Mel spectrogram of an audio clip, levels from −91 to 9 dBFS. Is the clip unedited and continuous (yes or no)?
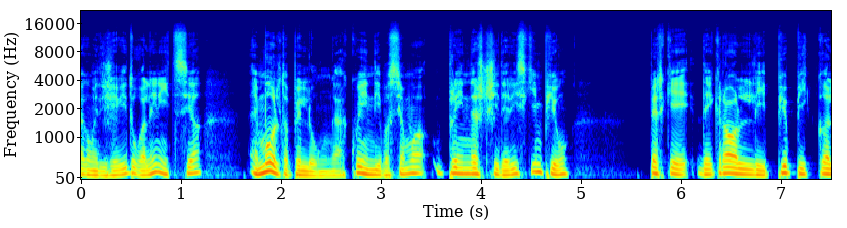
yes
